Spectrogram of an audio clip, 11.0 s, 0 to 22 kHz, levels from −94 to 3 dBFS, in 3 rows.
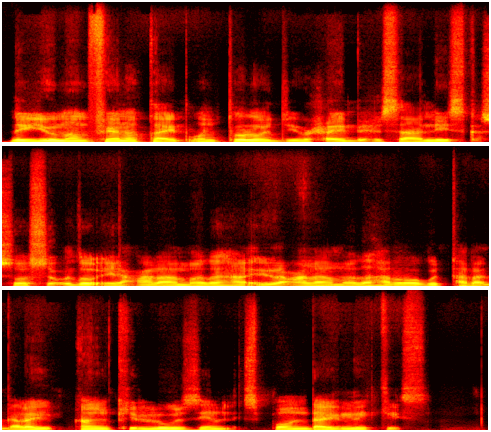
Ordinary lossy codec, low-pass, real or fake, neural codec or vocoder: none; none; fake; codec, 44.1 kHz, 2.6 kbps, DAC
